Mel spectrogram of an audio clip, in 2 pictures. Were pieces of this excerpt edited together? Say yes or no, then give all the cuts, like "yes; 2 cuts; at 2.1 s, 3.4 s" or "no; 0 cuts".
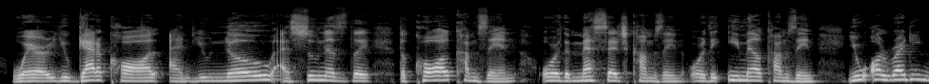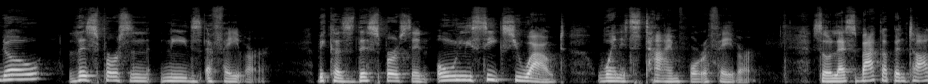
no; 0 cuts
